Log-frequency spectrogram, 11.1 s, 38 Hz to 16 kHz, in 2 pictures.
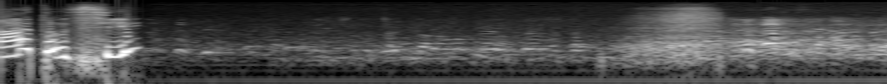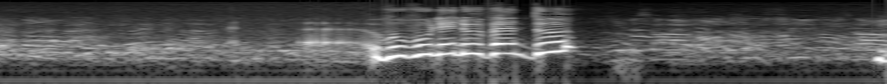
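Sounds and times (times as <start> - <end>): audience chatter in a hall: 1.2 - 8.0, 9.2 - 11.0
brief hiss: 3.8 - 4.7.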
